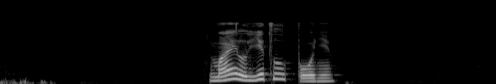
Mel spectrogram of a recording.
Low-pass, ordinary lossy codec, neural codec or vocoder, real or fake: 7.2 kHz; none; none; real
